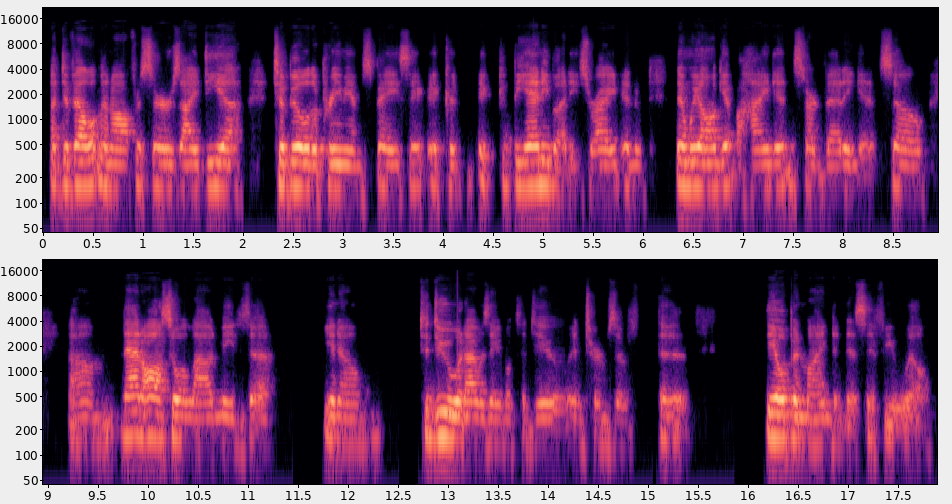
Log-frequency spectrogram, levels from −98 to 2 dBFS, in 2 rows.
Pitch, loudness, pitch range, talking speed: 155 Hz, -23 LUFS, 145-215 Hz, 180 wpm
